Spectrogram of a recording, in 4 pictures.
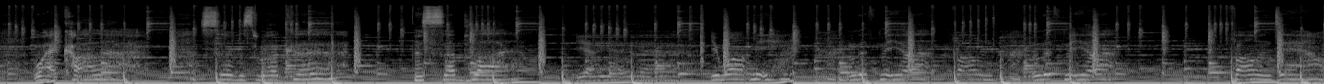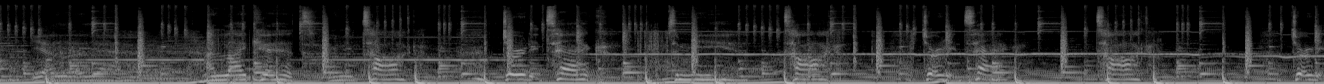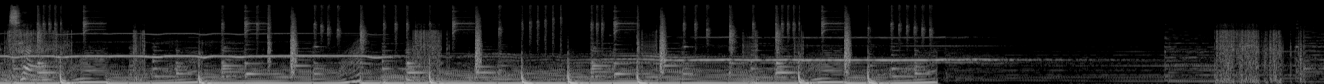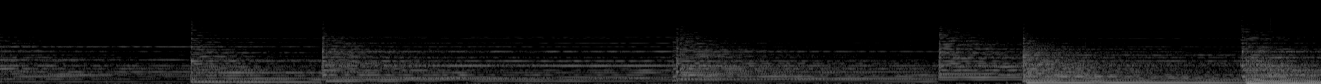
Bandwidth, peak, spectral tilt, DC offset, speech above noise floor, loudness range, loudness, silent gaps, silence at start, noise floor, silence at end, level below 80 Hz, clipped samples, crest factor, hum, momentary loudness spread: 17.5 kHz; -12 dBFS; -4.5 dB/octave; under 0.1%; 30 dB; 19 LU; -29 LUFS; none; 0 s; -56 dBFS; 0 s; -30 dBFS; under 0.1%; 16 dB; none; 20 LU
